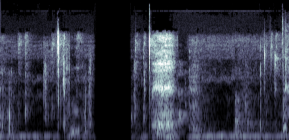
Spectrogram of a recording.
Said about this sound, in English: Lo-fi gulps to study to.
